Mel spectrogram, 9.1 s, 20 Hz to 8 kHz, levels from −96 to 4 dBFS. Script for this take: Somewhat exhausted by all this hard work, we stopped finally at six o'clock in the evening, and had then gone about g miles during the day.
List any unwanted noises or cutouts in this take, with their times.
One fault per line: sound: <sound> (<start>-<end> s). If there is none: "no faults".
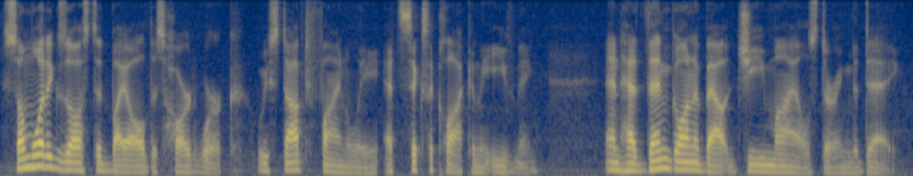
no faults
